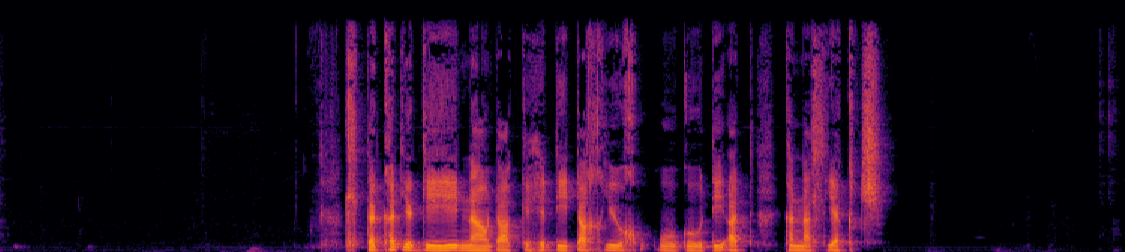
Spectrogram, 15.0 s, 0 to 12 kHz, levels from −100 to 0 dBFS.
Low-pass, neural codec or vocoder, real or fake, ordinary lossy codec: 10.8 kHz; none; real; MP3, 96 kbps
